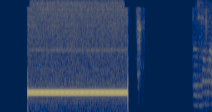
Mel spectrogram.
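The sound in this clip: A telephone line tone plays while a caller waits for an operator after tone dialing a company's number. It is a loud, steady single pitch held for about two seconds and cuts off abruptly, followed by a brief faint blip.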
